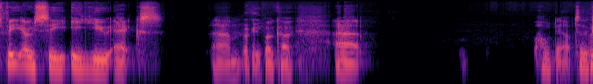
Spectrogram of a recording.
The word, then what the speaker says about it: Voceaux: Well, called, I don't even know how to pronounce it, Voco. Have you heard of these people? I know. And it's spelt Voceaux, as in a bit Frenchy sounding.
